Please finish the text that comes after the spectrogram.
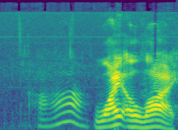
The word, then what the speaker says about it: Waialae: is why Ely why uh LA yes ly Waialae so I don't know if you heard -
